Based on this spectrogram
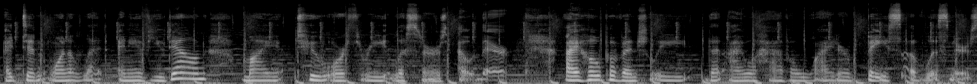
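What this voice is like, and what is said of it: Slightly scratchy, recovering voice. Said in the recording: “My voice has just not been back up to snuff... I really lost my voice for about a 2-week period where I barely could talk... you'll notice it's a little scratchy”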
